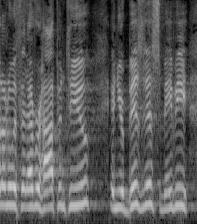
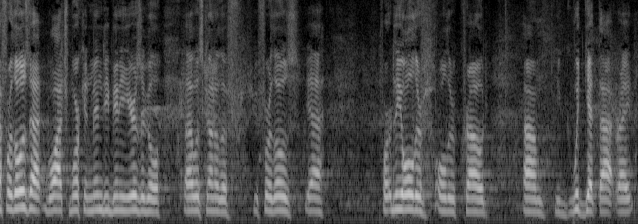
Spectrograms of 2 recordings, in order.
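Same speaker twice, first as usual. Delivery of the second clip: quiet aside; 6 semitones lower, 6 dB quieter than usual. Real, not acted. Aside about an old TV show.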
